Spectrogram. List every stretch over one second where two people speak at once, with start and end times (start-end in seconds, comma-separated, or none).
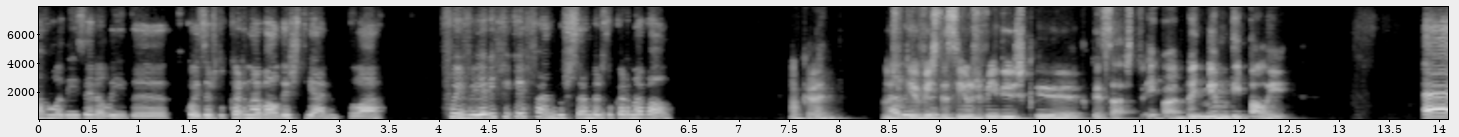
none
